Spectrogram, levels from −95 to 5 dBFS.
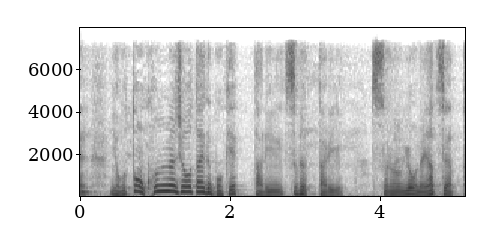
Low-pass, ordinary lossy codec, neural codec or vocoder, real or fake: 7.2 kHz; AAC, 48 kbps; codec, 16 kHz, 2 kbps, FunCodec, trained on Chinese and English, 25 frames a second; fake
